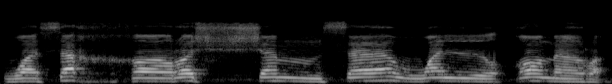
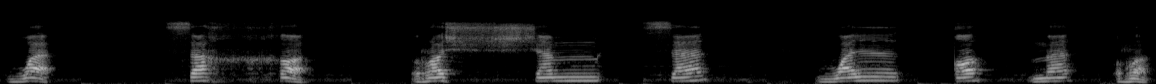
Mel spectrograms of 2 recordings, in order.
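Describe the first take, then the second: First: It is read at a moderately quick pace. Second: It is read slowly, syllable by syllable. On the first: "Again, a little faster" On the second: "We'll read slowly at first"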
